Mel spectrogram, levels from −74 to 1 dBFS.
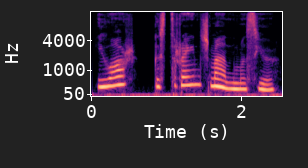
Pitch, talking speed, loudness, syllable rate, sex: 265 Hz, 140 wpm, -15 LUFS, 4.4 syllables/s, female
